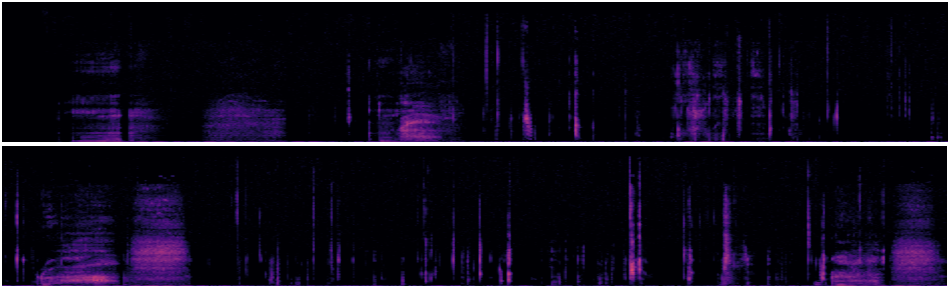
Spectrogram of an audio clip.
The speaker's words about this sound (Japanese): 私のご飯なのに、あなたの方が食べてるし。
